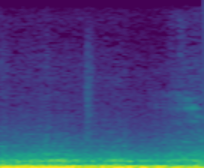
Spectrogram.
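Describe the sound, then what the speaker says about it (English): Engine of a cheap, high-mileage supercar, still not fully warmed up, holds a steady, close, loud droning tone with a slight wavering pitch, heard alone for a brief moment. "Listen to this car"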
